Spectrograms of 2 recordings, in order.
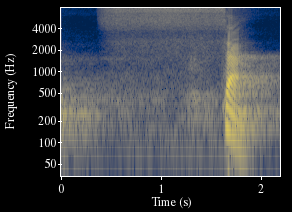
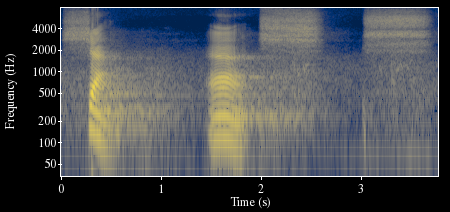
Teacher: Sa. Sedangkan shin itu fokusnya itu di tengah lidah. Ya, tengah lidah bertemu dengan langit-langit atas.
